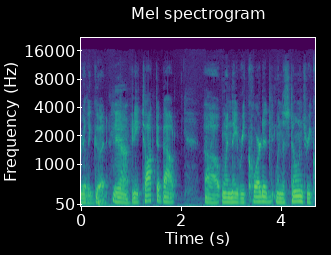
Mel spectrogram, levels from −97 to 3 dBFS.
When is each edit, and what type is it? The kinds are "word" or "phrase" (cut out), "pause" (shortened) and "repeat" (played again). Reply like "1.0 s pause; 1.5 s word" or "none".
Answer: none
